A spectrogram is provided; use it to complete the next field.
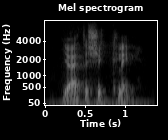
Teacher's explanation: On their own, these words would have accent 1, 1, and 2. But, together in a sentence, prosody takes over, and we only stress the final word, kyckling, with accent 2.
